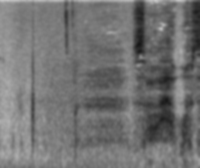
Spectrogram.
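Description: A man speaking softly, close to the microphone, from a little over halfway in, after a few faint clicks.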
